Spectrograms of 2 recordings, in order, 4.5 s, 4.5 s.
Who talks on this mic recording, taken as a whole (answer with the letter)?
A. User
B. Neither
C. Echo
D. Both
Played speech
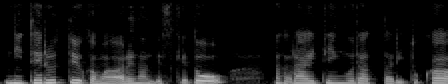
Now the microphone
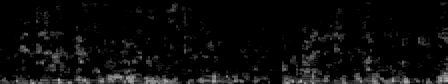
C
